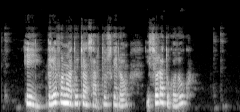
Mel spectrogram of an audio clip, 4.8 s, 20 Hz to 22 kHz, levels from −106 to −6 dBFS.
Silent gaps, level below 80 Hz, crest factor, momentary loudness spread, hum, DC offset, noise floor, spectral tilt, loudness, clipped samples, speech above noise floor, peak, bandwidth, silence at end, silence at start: none; -62 dBFS; 18 dB; 14 LU; none; under 0.1%; -65 dBFS; -4.5 dB/octave; -18 LUFS; under 0.1%; 47 dB; -2 dBFS; 7.8 kHz; 1 s; 0.5 s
